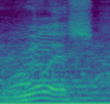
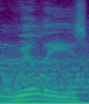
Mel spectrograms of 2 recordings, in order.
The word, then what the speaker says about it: Willys: I mean, just to be perfectly technically correct, Willys is how the company referred to itself, although so many people call it Willys, myself included, really.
